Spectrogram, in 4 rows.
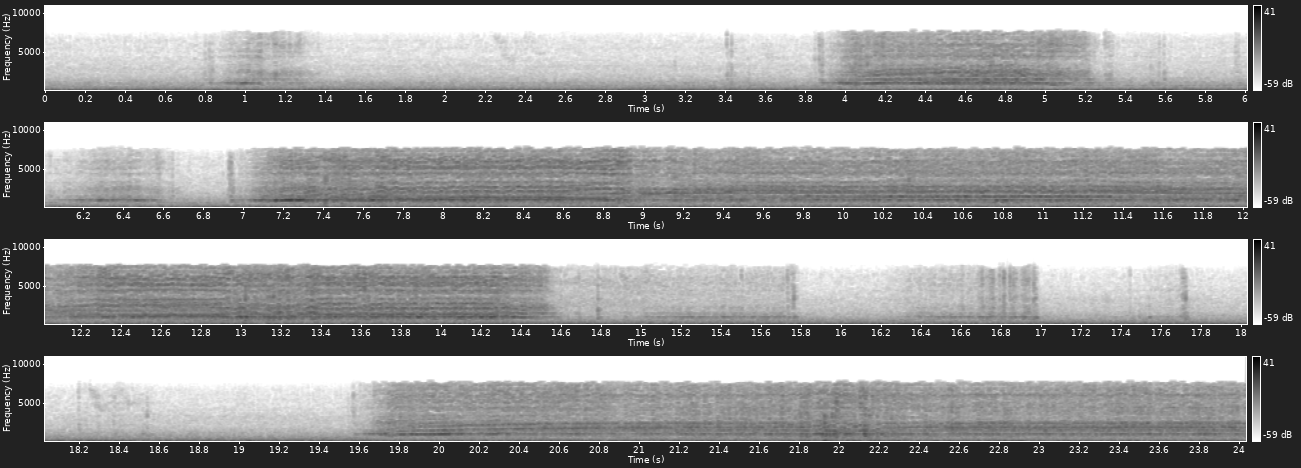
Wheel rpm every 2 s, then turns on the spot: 10, 0, 70, 60, 160, 160, 160, 60, 10, 20, 140, 160.
14-18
